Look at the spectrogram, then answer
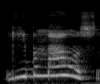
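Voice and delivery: high, delighted cry to the mouse; high happy exclamation; joyful call. A narrator's reading. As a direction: turtle calling out in happy surprise. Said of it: "rief die Schildkröte".

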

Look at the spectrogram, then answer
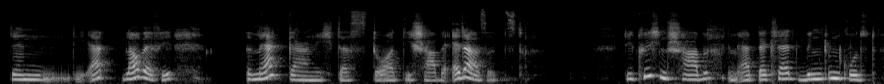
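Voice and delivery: ordinary delivery, nothing marked

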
